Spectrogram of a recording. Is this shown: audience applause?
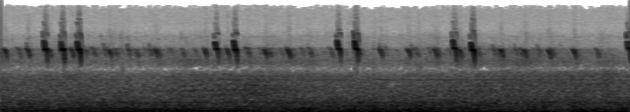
no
